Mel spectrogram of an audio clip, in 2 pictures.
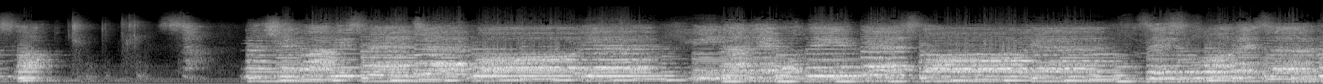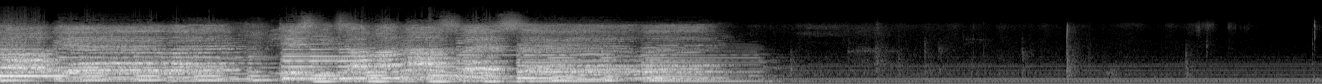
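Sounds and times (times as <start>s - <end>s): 
piano: 0.0s - 1.6s, 2.2s - 21.6s.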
